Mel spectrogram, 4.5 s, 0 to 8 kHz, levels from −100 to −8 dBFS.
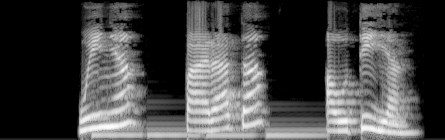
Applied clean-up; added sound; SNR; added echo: none; Bass guitar; 14 dB; none.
